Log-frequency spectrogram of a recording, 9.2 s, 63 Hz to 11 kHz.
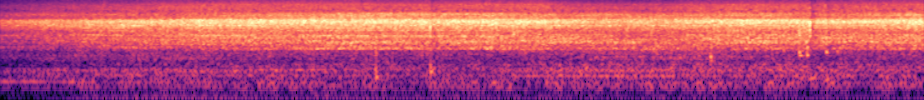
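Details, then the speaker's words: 1997 Ford Taurus SHO, Yamaha 3.4L V8, 173,000 miles, just started: smooth, steady, fairly quiet idle with even hum, no ticking or knocking; running great, cam gears possibly already welded or original. "Either this thing's had the can gears already welded, or it's a true masterpiece that it hasn't gone yet, but you heard it, running great."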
